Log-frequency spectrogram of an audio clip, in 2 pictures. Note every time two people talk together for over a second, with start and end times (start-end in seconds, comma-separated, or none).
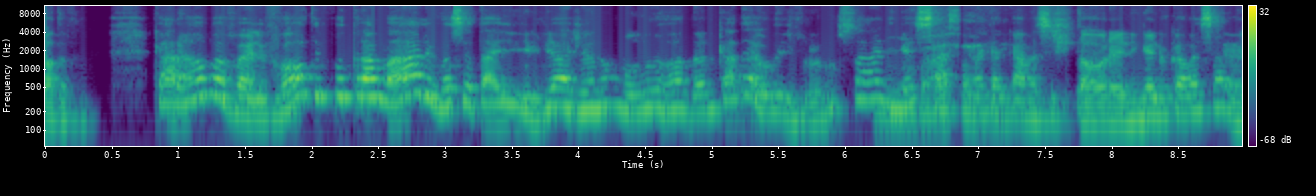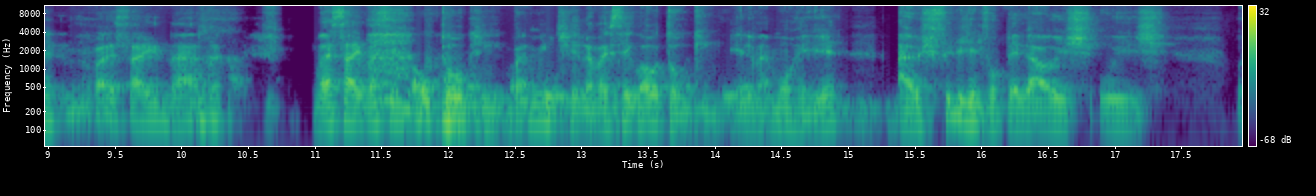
6.2-7.9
